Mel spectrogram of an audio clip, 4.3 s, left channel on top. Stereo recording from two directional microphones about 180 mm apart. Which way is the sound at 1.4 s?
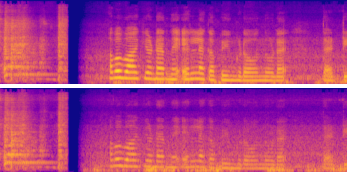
40° left (ahead or behind).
